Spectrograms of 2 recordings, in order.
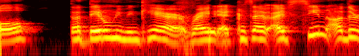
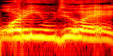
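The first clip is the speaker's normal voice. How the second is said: mock disgusted tone, louder; 4 dB louder than usual. Imitating onlookers who stare at someone: imitating disgusted people. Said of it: "disgusted they are".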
